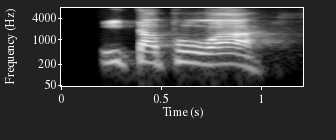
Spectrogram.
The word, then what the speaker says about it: Itapoa: Okay, and how do you say the project properly? Itapoa? – Itapoa. – Itapoa, okay. – Itapoa. – Itapoa. Yes. All right, great.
